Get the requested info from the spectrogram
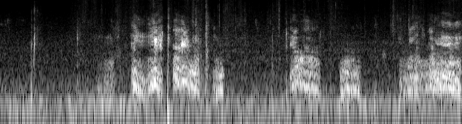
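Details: Three San'in Shiba puppies, siblings, fighting in a vegetable field where they gnaw on Chinese cabbage and run around: rough, throaty growls come in bursts about one second long, several in a row with short pauses between.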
